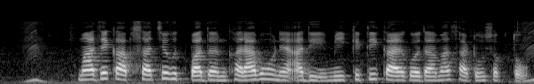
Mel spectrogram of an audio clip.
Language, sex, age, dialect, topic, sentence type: Marathi, female, 46-50, Standard Marathi, agriculture, question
